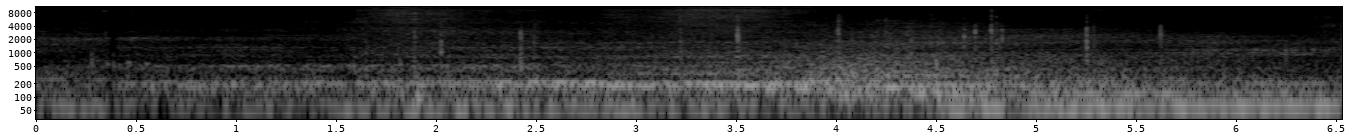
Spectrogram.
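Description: A vehicle drives past close by.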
